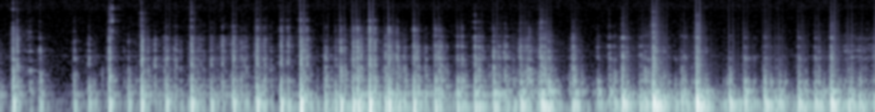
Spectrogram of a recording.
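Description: Fingertips and nails tap and scratch the sides of a medium-size printed cardboard retail box for a Blue Yeti X microphone, held upright in both hands and apparently still holding its inner packaging. A rapid, steady run of short, dull, low-pitched taps sounds with brief scratchy bursts between them, each dying away almost at once.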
